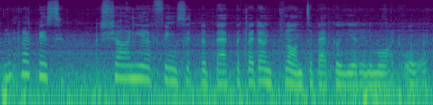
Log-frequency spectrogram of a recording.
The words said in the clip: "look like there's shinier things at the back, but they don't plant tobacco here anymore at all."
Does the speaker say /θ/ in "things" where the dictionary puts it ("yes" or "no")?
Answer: no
